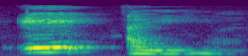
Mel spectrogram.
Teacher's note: कंठातून निघले आणि जिभेचा स्पर्श टाळूला झालाय, म्हणून यांना म्हटलंय कंठ तालव्य.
